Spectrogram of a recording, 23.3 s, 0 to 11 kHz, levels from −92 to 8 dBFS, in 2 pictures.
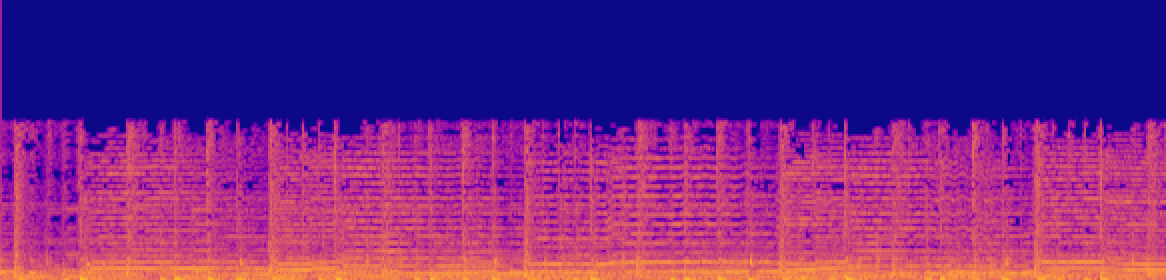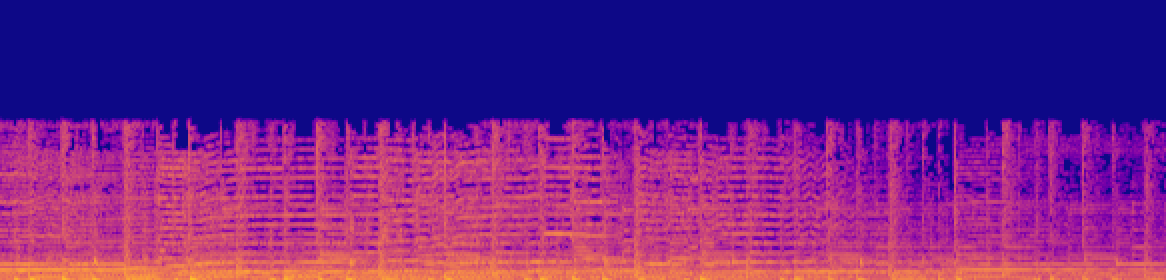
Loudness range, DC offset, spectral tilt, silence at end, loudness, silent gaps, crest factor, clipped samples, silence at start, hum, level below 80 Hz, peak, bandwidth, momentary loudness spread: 5 LU; under 0.1%; -6 dB/octave; 0 s; -18 LUFS; none; 14 dB; under 0.1%; 0 s; none; -22 dBFS; -2 dBFS; 6.6 kHz; 7 LU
